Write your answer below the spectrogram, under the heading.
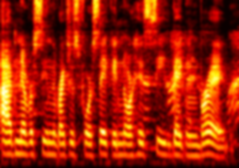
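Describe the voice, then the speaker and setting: Background noise is noticeable here. Over it, a woman talks at a fairly quick pace. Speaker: hair stylist and inspirational speaker. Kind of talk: casual encouraging talk to camera. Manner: conversational, hesitant with fillers.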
